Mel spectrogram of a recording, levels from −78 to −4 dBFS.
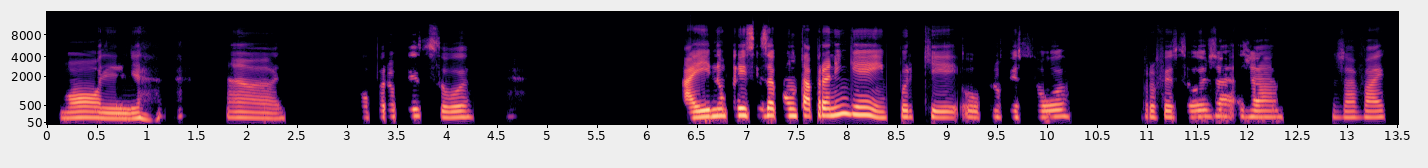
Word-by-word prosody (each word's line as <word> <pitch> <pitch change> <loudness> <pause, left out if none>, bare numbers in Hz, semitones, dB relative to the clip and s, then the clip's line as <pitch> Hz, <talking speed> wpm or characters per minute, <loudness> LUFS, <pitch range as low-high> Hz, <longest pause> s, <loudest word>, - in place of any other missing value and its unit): Olha. 140 -5 0 0.7
Ai, 145 -3 -4 0.8
o 155 - -11
professor. 165 -2 -3 2.1
Aí 155 +4 +6
não 190 +2 +4
precisa 200 -1 +4
contar 195 0 +4
pra 205 -1 +6
ninguém, 220 -7 +5
porque 160 -2 -2
o 160 -2 -4
professor 165 +2 -4 0.7
professor 165 +1 -3
já 180 -1 -3
já 165 -1 -1 0.6
já 155 -1 -5
vai 160 +1 -3
165 Hz, 80 wpm, -21 LUFS, 150-180 Hz, 2.1 s, Aí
